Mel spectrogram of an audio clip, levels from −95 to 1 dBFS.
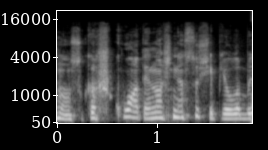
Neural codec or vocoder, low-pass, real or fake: none; 14.4 kHz; real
